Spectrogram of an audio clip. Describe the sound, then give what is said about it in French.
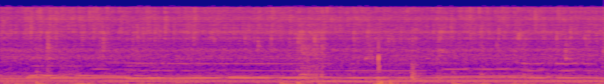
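Steady rain spattering onto stone, heard from under a covered shelter, a dense continuous patter with occasional heavier drips, even in loudness, with no voices. “Vous entendez bien sûr toujours l'eau s'écraser contre la pierre.”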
